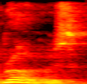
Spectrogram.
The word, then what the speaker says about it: row: For example, my students sit at desks in rows for most of the time. Then, when pronounced like now, row means a loud, angry argument.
